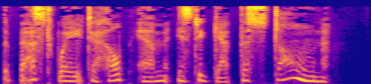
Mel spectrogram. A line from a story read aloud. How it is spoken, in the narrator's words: I whisper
